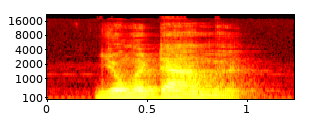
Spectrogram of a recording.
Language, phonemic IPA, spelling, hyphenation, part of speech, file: Dutch, /ˌjɔ.ŋəˈdaː.mə/, jongedame, jon‧ge‧da‧me, noun, Nl-jongedame.ogg
- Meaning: miss, young lady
